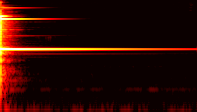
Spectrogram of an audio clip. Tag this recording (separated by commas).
Glockenspiel, Musical instrument, Mallet percussion, Music, Percussion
